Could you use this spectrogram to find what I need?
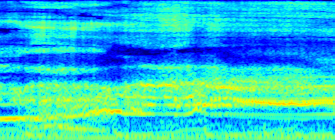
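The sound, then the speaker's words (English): A voice imitates a tinny, hollow, processed robotic scream, like something organic run through a processor: one loud, strained, sustained wail with a wavering pitch and a buzzy, metallic edge, lasting under two seconds with no talking. “It sounds like the scream of something organic running through like a processor that makes it sound sort of tinny and hollow.”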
